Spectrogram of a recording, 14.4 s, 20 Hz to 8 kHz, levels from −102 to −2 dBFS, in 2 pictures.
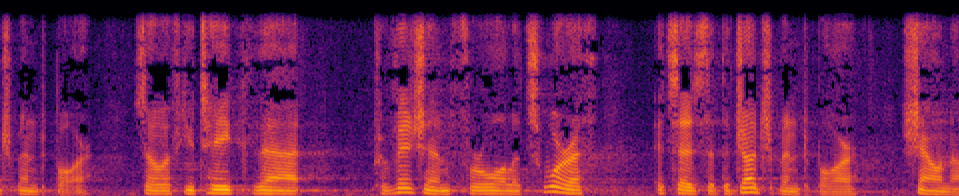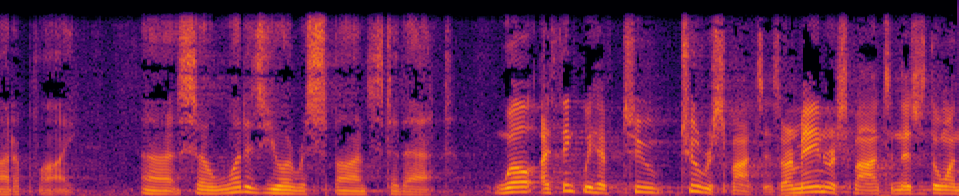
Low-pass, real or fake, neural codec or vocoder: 7.2 kHz; real; none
